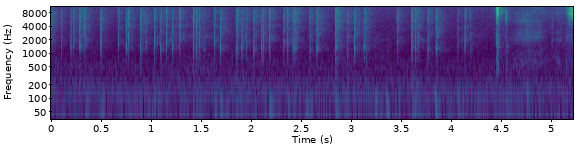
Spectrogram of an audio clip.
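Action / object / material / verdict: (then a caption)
tap / paperback book with glossy paper cover / paper / none. Long yellow acrylic nails tap and scratch the front and back glossy paper covers of a solid 'Mirror Moon' paperback manga graphic novel held up in the air. A quick, steady run of dry, bright clicks and crinkly scrapes plays softly over a low, constant hum, with a sharper tap and a rising swell near the end.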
